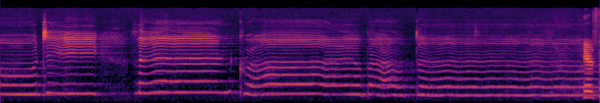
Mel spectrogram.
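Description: A young girl singing a slow song unaccompanied, in long held notes with a short break about a second in; an old recording of her own childhood song.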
